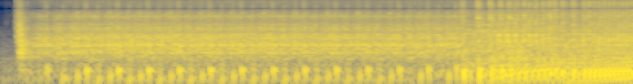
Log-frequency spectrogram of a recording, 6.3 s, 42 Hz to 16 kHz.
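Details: Craftsman GT6000 garden tractor engine catches after a short crank, aided by spray, and settles into a steady, slightly lumpy choke idle that builds a little toward the end; normal start.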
